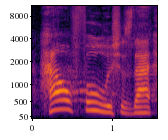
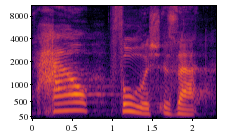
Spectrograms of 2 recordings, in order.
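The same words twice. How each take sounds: First: Rising, questioning disbelief; incredulous. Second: Slow, thoughtful, half to himself; musing disbelief. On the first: Preacher asking the room about the servant, incredulous rise. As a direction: toss it out to the congregation. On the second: Preacher musing on the foolish servant, slow and wondering. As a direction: let the disbelief sink in slowly. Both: Real, not acted. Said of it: "I read that verse and I think".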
